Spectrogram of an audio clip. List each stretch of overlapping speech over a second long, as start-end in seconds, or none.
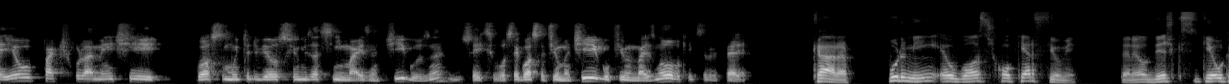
none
